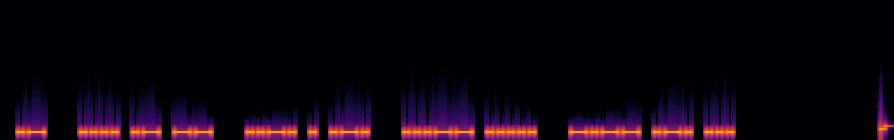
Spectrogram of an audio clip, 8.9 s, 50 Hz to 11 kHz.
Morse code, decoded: A HAM FER 35 YRS

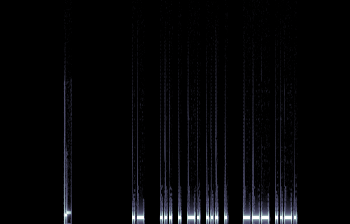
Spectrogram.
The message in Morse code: A SENSE OF

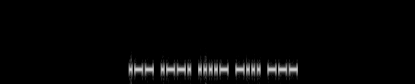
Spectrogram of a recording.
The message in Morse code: WP4BO

